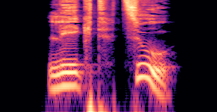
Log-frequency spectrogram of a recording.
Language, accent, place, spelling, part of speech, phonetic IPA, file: German, Germany, Berlin, legt zu, verb, [ˌleːkt ˈt͡suː], De-legt zu.ogg
- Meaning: inflection of zulegen: 1. second-person plural present 2. third-person singular present 3. plural imperative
